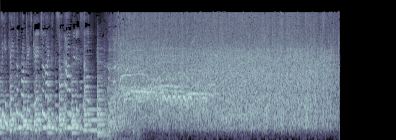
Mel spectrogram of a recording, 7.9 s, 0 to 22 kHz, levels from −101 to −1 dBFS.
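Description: From start to finish the sound runs at double speed and a full octave (12 semitones) high. This is audio read two samples at a time: pairs of samples are taken as one frame, which fits a mono stream misread as stereo or a sample width doubled.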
